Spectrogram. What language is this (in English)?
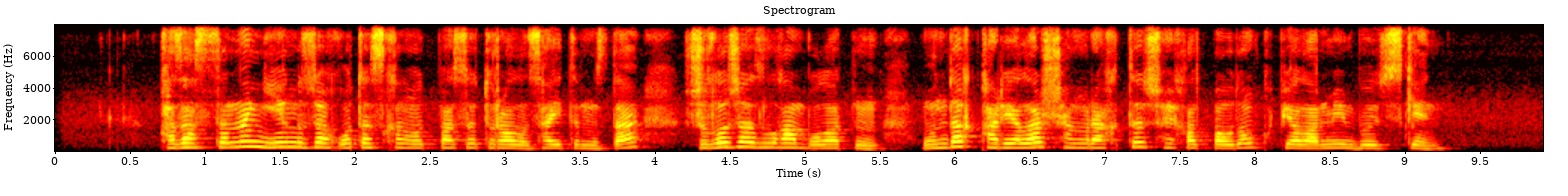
Kazakh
